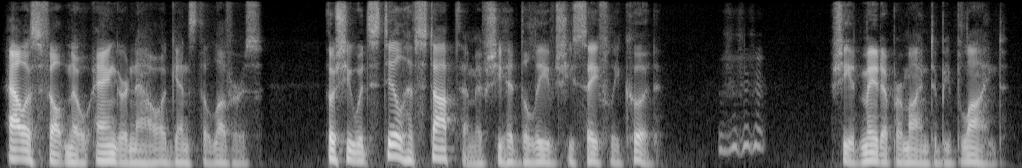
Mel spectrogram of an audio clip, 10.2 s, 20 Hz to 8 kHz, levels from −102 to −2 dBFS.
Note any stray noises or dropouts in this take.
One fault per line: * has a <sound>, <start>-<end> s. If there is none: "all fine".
* has a laugh, 7.2-7.7 s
